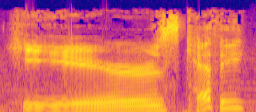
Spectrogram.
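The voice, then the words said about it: Creepy imitation of another person's voice. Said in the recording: “looking creepy and using his most wonderful Jack Nicholson impersonation ... That's really creepy.”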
